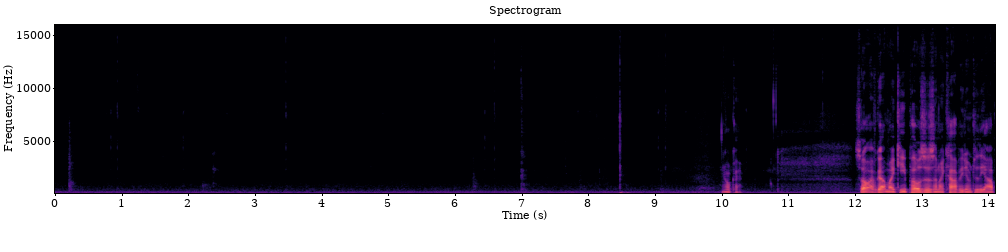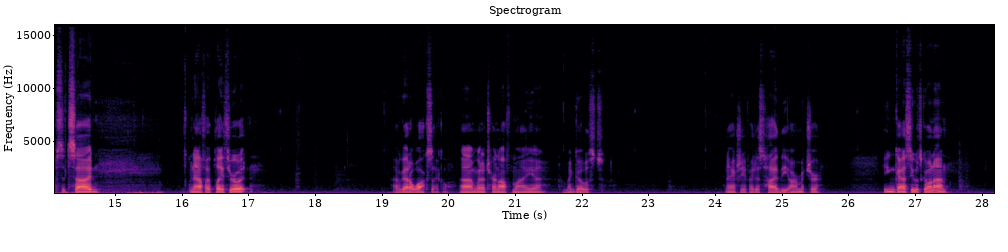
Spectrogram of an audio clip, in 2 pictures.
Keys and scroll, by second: 8.3 i, 15.1 alt+a.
